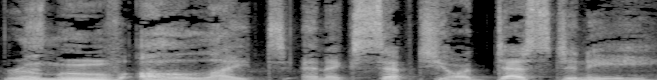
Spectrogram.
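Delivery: slow, low villain voice; low haunting voice. Pretend. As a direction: tempt him slowly toward the dark. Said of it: "only evil people say that".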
